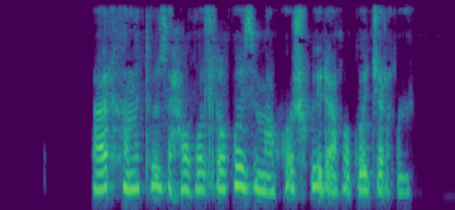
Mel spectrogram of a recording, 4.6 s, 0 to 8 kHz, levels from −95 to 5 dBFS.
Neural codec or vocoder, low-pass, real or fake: none; 7.2 kHz; real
